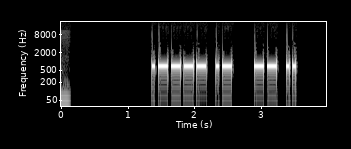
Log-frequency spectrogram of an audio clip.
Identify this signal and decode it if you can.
Morse code, heard as a keyed tone, about 25 wpm, 700 Hz. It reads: 1A MI
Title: Field Day Exchanges - 25wpm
